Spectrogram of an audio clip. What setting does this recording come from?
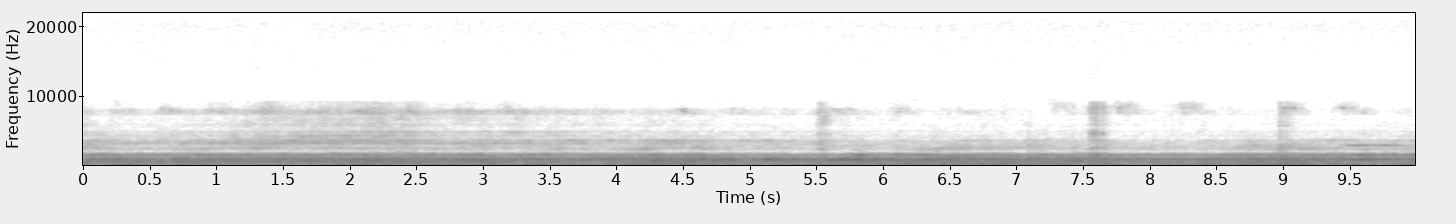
residential area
